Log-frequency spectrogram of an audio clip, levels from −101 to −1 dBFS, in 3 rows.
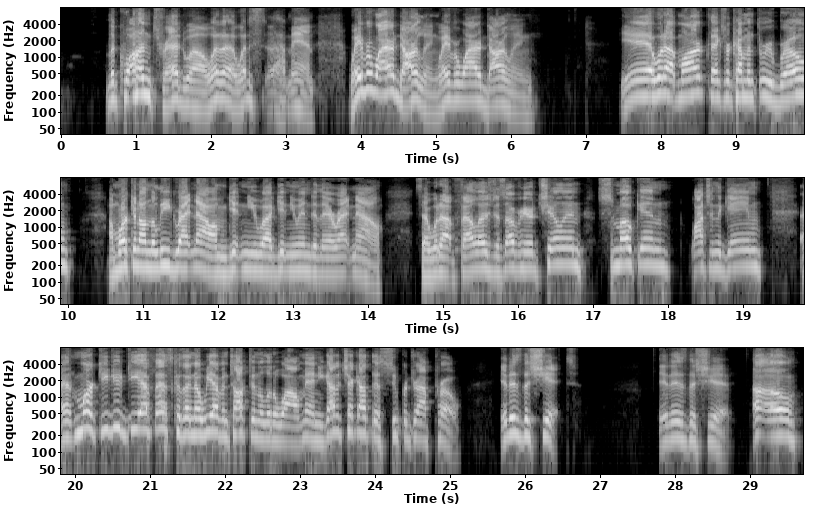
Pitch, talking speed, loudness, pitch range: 185 Hz, 180 wpm, -19 LUFS, 165-205 Hz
